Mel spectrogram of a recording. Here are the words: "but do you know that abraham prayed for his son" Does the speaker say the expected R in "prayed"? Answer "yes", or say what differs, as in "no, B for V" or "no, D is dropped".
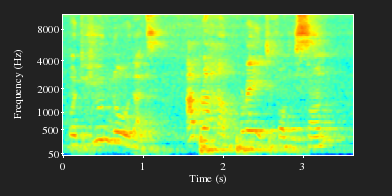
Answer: yes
